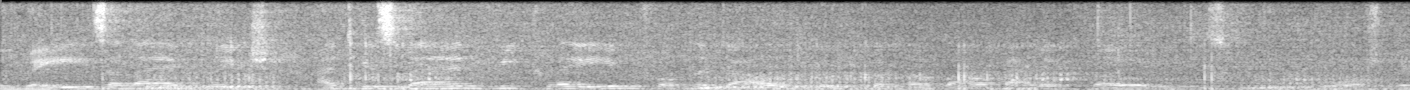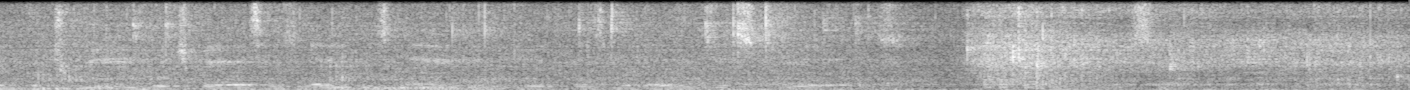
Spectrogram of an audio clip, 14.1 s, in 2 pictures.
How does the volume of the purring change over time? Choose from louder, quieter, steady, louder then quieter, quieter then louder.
quieter.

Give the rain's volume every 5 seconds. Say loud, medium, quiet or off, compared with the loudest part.
off, loud, loud.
